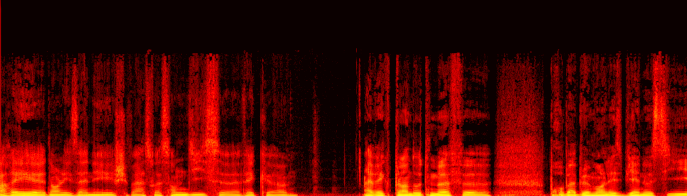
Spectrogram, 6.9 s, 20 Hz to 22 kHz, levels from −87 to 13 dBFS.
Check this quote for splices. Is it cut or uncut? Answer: uncut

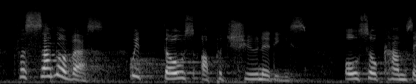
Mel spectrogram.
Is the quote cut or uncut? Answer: cut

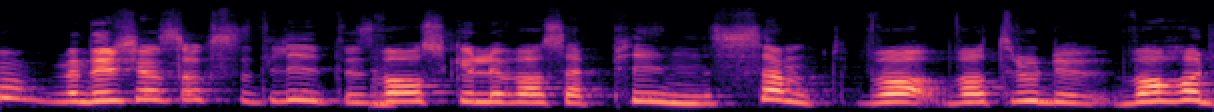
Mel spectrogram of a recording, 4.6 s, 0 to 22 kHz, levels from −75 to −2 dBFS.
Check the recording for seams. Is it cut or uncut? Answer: cut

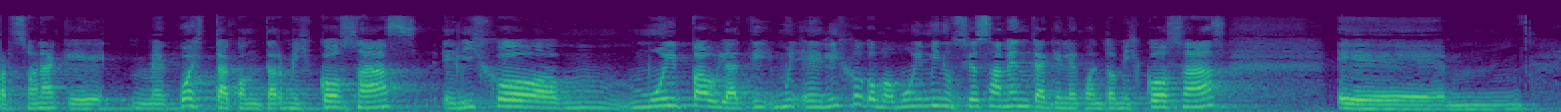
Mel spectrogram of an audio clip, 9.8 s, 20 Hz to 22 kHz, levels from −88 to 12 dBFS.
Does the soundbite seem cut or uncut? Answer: uncut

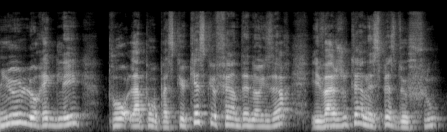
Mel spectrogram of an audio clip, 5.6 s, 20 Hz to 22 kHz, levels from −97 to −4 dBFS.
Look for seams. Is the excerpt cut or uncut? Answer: uncut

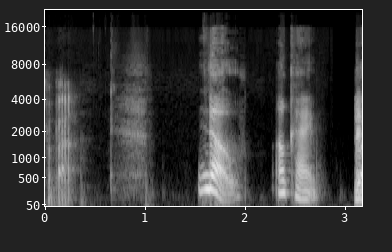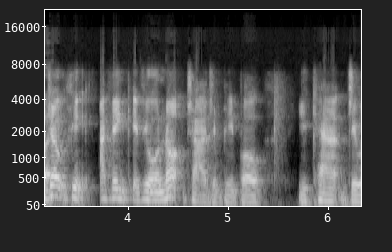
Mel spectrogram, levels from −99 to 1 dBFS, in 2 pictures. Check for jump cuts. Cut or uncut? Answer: cut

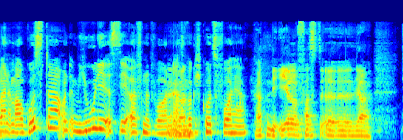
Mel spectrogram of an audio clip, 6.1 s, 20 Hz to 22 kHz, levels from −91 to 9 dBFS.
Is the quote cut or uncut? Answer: uncut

